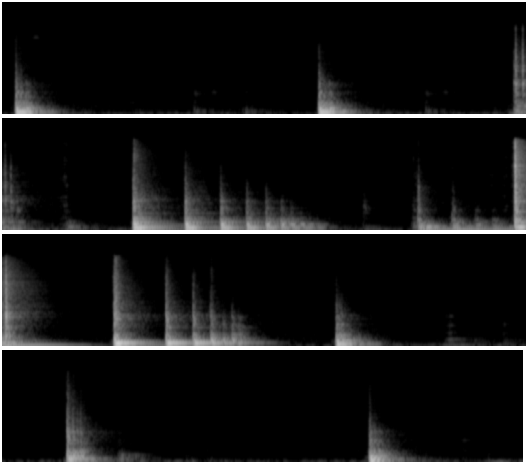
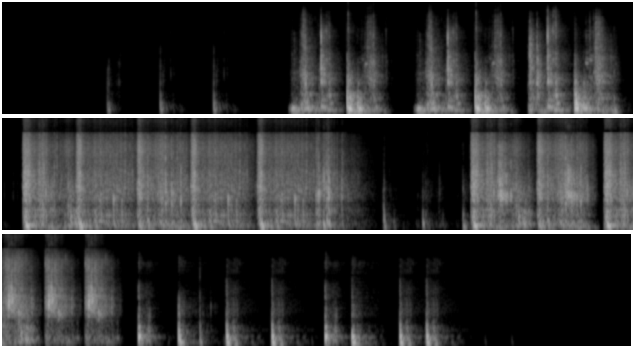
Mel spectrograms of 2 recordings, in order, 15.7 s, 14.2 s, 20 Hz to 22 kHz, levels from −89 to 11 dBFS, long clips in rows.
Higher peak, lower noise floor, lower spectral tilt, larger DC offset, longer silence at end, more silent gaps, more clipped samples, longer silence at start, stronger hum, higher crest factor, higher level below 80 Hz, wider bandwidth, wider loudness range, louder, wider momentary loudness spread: first, 0 dBFS vs -6 dBFS; second, -78 dBFS vs under -90 dBFS; first, -5 dB/octave vs -3 dB/octave; neither; second, 1 s vs 1.45 s; second, none vs 2.03-2.10 s, 2.96-3.01 s, 10.44-10.48 s; neither; second, 0.1 s vs 1.2 s; neither; about the same, 30 dB vs 26 dB; first, -40 dBFS vs -60 dBFS; second, 11.5 kHz vs over 20 kHz; about the same, 10 LU vs 8 LU; about the same, -28 LUFS vs -28 LUFS; first, 22 LU vs 11 LU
